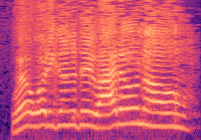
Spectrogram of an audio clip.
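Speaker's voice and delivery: loud, high acted back-and-forth. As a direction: push it up loud, acting out a heated exchange. Acts out a confronting exchange.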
